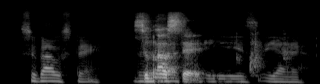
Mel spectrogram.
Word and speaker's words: Subauste: Subauste.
